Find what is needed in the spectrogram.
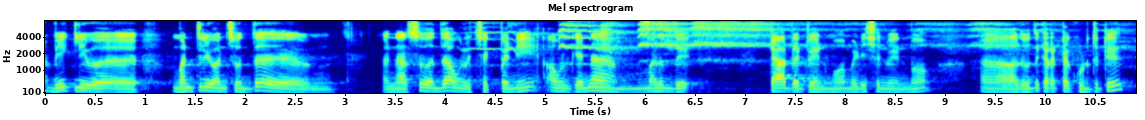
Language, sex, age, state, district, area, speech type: Tamil, male, 30-45, Tamil Nadu, Tiruppur, rural, spontaneous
